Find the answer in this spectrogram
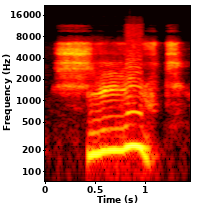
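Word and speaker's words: Slot: what I'm talking about slute that's how you pronounce his name that's how you pronounce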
